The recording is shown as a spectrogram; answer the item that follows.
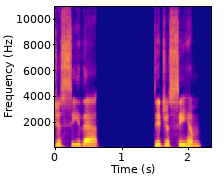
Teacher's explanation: There's no pause between did and you.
